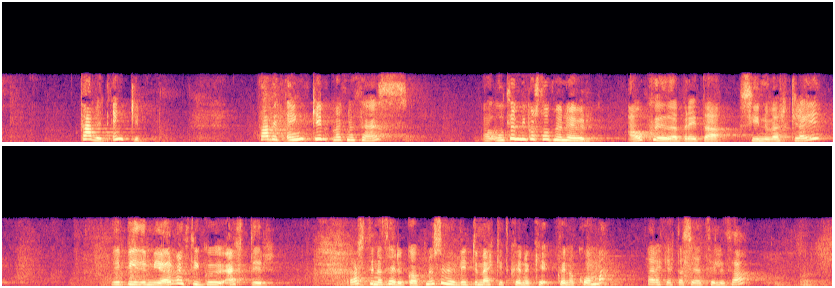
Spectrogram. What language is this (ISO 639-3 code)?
isl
